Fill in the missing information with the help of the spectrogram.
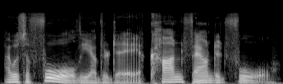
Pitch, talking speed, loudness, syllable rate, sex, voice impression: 95 Hz, 190 wpm, -18 LUFS, 4.9 syllables/s, male, masculine, adult-like, thick, slightly muffled, cool, slightly intellectual, slightly calm, slightly sweet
